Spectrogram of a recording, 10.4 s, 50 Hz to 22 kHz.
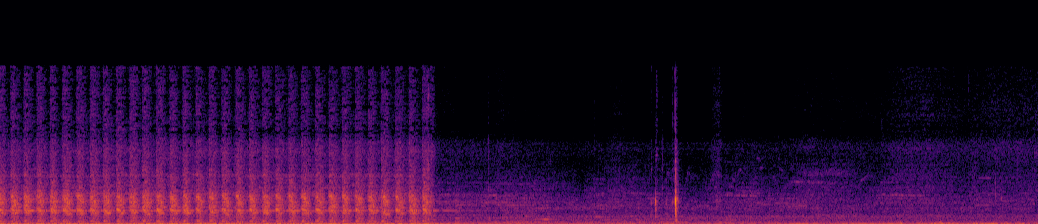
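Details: Toyota Land Cruiser V6 cranks but won't start: rapid even cranking, about four beats a second, for several seconds without catching; the fuel pump relay is suspected but not confirmed.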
